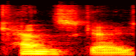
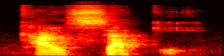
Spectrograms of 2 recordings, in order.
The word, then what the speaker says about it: Kaiseki: to try my best I called it kensuke so many times even though I know it is not that it is kaiseki that's as close as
